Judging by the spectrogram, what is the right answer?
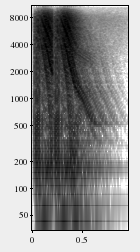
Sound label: Laser; Lasers; MicromanÃa 35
